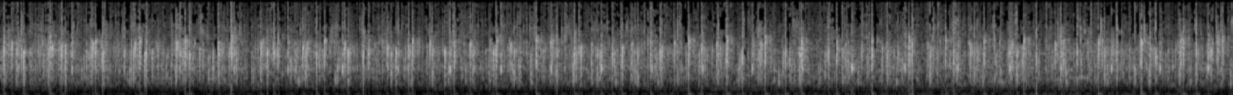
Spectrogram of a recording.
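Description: A crowd claps steadily outdoors.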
